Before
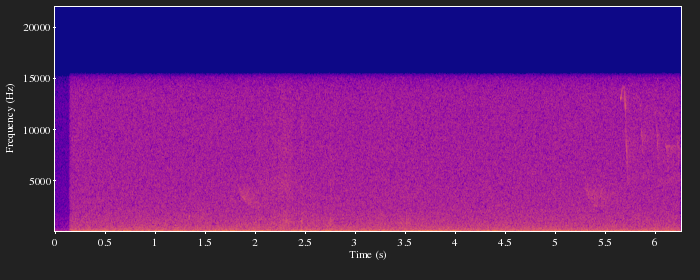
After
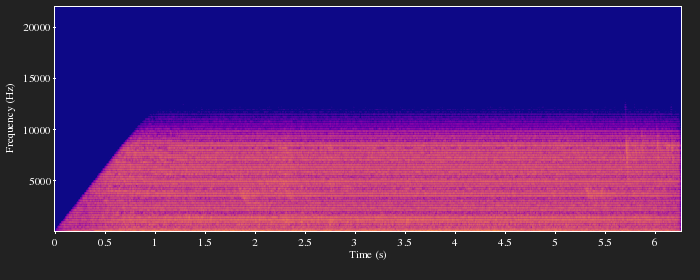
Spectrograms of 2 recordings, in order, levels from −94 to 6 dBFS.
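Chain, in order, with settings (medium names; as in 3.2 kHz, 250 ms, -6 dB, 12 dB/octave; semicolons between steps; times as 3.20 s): tape start-up on the opening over 1.24 s; tone controls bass -14 dB, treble +4 dB; band-stop 2.7 kHz, Q 15; comb 5 ms; robot voice 235 Hz; level rider gain up to 11.5 dB; steep low-pass 8.6 kHz 72 dB/octave; multi-tap echo 65/93/457/621 ms -17/-8.5/-6.5/-8 dB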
